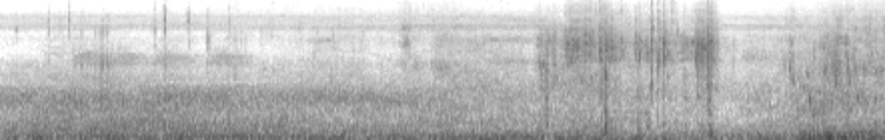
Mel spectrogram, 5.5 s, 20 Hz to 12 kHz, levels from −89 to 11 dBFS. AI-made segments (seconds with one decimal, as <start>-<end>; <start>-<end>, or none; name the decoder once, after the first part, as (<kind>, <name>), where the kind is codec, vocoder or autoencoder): none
